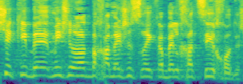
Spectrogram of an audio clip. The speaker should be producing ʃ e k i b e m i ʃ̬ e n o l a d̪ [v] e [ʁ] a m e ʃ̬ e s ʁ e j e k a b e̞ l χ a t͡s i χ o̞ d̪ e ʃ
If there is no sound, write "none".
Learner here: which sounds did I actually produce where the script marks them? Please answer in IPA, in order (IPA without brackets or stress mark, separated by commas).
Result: b, χ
